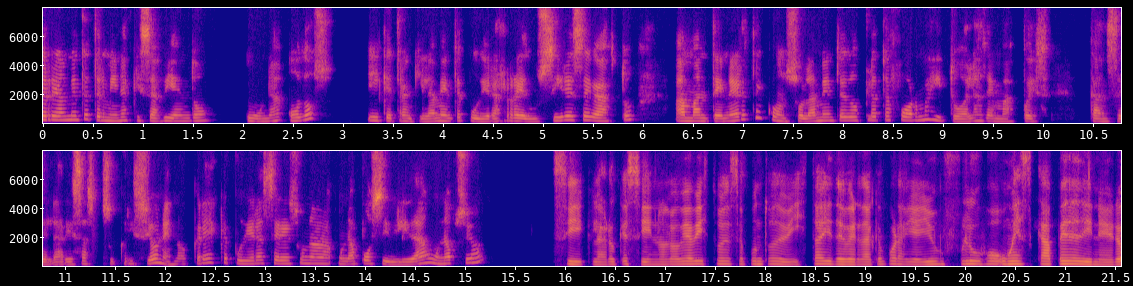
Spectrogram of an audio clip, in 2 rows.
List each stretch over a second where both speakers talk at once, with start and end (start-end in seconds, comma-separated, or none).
none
